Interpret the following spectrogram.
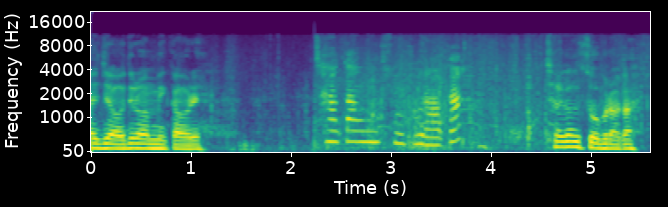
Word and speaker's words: Цагаан Суврага: 차강소브라가? 차강소브라가. 원어민 발음으로 차강소브라. 자간소브라카. 어. 자간소브라카. 차강소브라카. 차강소브라카. 차 아니고요. 차. 차.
